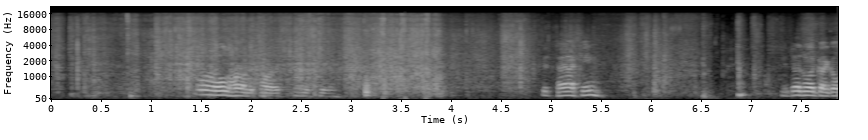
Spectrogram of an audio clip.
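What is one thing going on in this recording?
Plastic bubble wrap crinkles and rustles as it is handled.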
